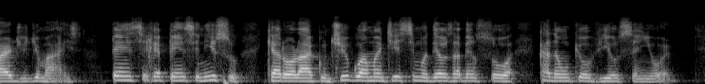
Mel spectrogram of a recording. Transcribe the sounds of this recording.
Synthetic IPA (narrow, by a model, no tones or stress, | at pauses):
aɾd͡ʒɪd͡ʒɪma̰js | pẽsɪʁepẽsɪnisʊkɛɾʊoɾaɾkõt͡ʃiɡʊamɐ̃nt͡ʃisimʊd̪ewzabẽsoɐ | kad̪ɐũkɪowviʊsẽɲo̰ɾ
